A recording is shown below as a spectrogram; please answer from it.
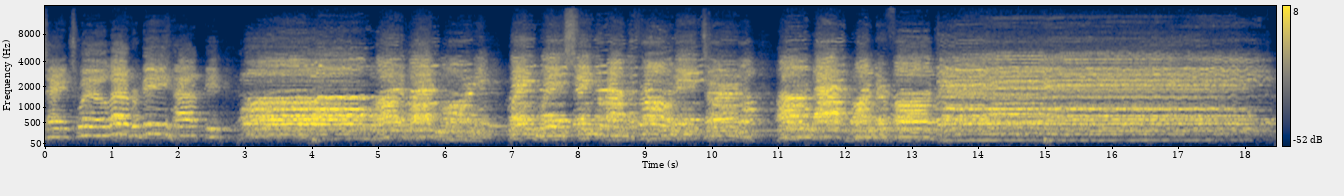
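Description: Mixed church choir singing a hymn. Near the end the choir holds one long final chord for about four seconds, and it fades out as the song ends.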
